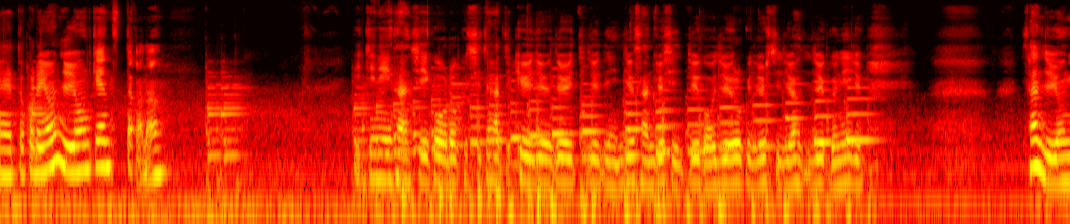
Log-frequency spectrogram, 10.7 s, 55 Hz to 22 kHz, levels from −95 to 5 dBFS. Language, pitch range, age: Japanese, 150-235 Hz, 20-39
